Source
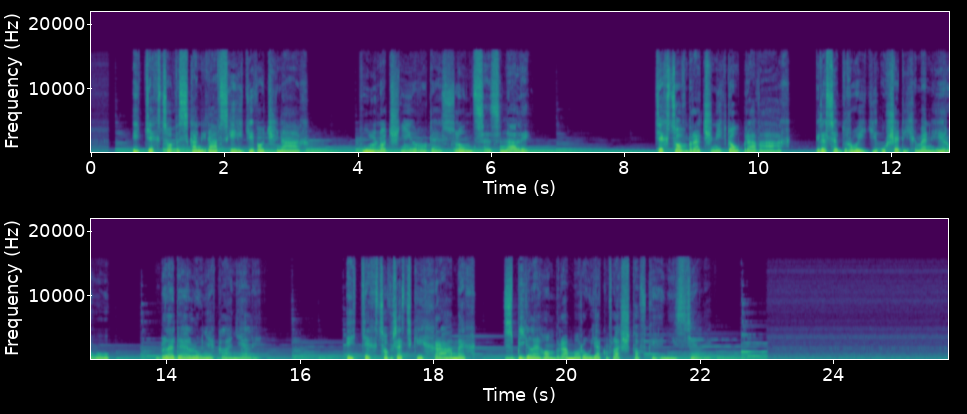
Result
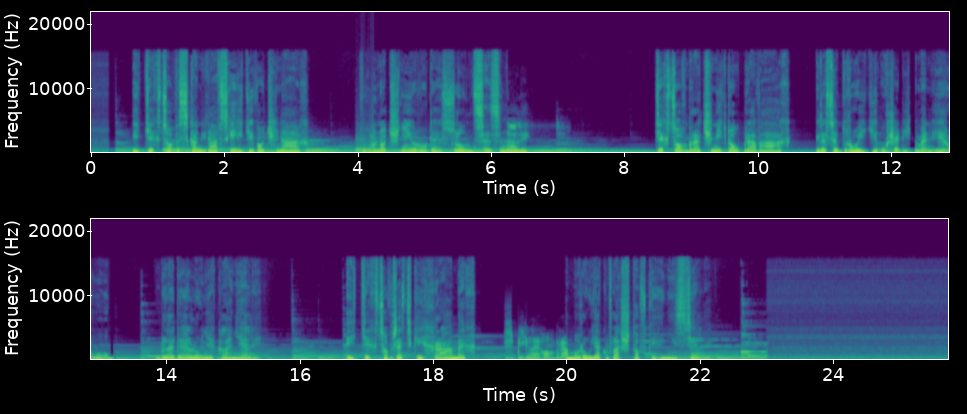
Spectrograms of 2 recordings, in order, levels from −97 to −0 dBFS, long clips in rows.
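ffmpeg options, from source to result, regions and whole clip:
-filter_complex "[0:a]asettb=1/sr,asplit=3[a][b][c];[a]atrim=end=3.724[d];[b]atrim=start=3.72:end=4.25,asetpts=PTS-STARTPTS,afade=t=in:d=0.004:c=qsin,afade=t=out:st=0.526:d=0.004:c=qsin,aecho=1:1:7.3:0.93,atrim=end_sample=23373,aeval=exprs='clip(val(0),-1,0.0178)':c=same[e];[c]atrim=start=4.246[f];[d][e]acrossfade=d=0.004:c1=hsin:c2=qsin[g];[g][f]acrossfade=d=0.004:c1=qsin:c2=hsin,asettb=1/sr,asplit=3[h][i][j];[h]atrim=end=6.254[k];[i]atrim=start=6.25:end=7.2,asetpts=PTS-STARTPTS,afade=t=in:d=0.004:c=qsin,afade=t=out:st=0.946:d=0.004:c=qsin,lowpass=f=4.2k:t=q:w=9.3,equalizer=f=220:w=5.6:g=12.5[l];[j]atrim=start=7.196[m];[k][l]acrossfade=d=0.004:c1=hsin:c2=qsin[n];[n][m]acrossfade=d=0.004:c1=qsin:c2=hsin,asettb=1/sr,asplit=3[o][p][q];[o]atrim=end=11.874[r];[p]atrim=start=11.87:end=13.21,asetpts=PTS-STARTPTS,afade=t=in:d=0.004:c=qsin,afade=t=out:st=1.336:d=0.004:c=qsin,agate=range=-51dB:threshold=-36dB:ratio=16:release=100:detection=peak,bandreject=f=50:t=h:w=6,bandreject=f=100:t=h:w=6,bandreject=f=150:t=h:w=6,bandreject=f=200:t=h:w=6,bandreject=f=250:t=h:w=6,bandreject=f=300:t=h:w=6,bandreject=f=350:t=h:w=6,bandreject=f=400:t=h:w=6,acrossover=split=1300|4600[s][t][u];[s]acompressor=threshold=-29dB:ratio=4[v];[t]acompressor=threshold=-38dB:ratio=4[w];[u]acompressor=threshold=-59dB:ratio=4[x];[v][w][x]amix=inputs=3:normalize=0[y];[q]atrim=start=13.206[z];[r][y]acrossfade=d=0.004:c1=hsin:c2=qsin[aa];[aa][z]acrossfade=d=0.004:c1=qsin:c2=hsin,asettb=1/sr,asplit=3[ab][ac][ad];[ab]atrim=end=18.724[ae];[ac]atrim=start=18.72:end=20,asetpts=PTS-STARTPTS,afade=t=in:d=0.004:c=qsin,afade=t=out:st=1.276:d=0.004:c=qsin,acompressor=threshold=-27dB:ratio=4:attack=3.2:release=140:knee=1:detection=peak,highpass=320,equalizer=f=480:t=q:w=4:g=-9,equalizer=f=1k:t=q:w=4:g=7,equalizer=f=1.5k:t=q:w=4:g=-8,equalizer=f=2.9k:t=q:w=4:g=8,lowpass=f=3.3k:w=0.5412,lowpass=f=3.3k:w=1.3066[af];[ad]atrim=start=19.996[ag];[ae][af]acrossfade=d=0.004:c1=hsin:c2=qsin[ah];[ah][ag]acrossfade=d=0.004:c1=qsin:c2=hsin,bandreject=f=930:w=7,alimiter=limit=-19.5dB:level=0:latency=1:release=294,volume=8.5dB"

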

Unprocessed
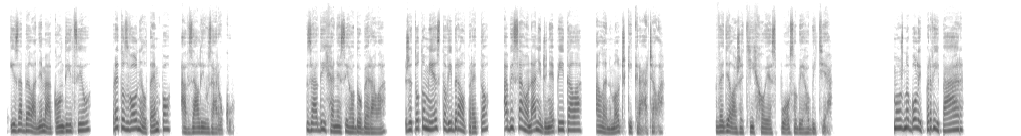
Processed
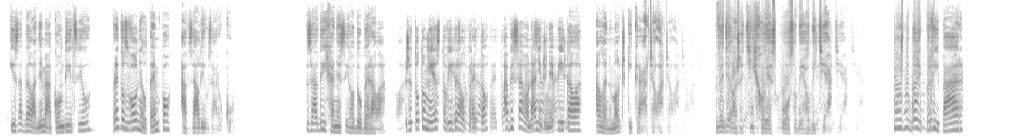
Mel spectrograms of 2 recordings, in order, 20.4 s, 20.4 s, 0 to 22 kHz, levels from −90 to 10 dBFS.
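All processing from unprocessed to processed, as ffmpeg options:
-filter_complex "[0:a]asettb=1/sr,asplit=3[a][b][c];[a]atrim=end=1.534[d];[b]atrim=start=1.53:end=2.67,asetpts=PTS-STARTPTS,afade=t=in:d=0.004:c=qsin,afade=t=out:st=1.136:d=0.004:c=qsin,acrossover=split=6700[e][f];[f]acompressor=threshold=-58dB:ratio=4:attack=1:release=60[g];[e][g]amix=inputs=2:normalize=0,equalizer=f=11k:w=1.7:g=14.5,bandreject=f=50:t=h:w=6,bandreject=f=100:t=h:w=6,bandreject=f=150:t=h:w=6,bandreject=f=200:t=h:w=6,bandreject=f=250:t=h:w=6,bandreject=f=300:t=h:w=6[h];[c]atrim=start=2.666[i];[d][h]acrossfade=d=0.004:c1=hsin:c2=qsin[j];[j][i]acrossfade=d=0.004:c1=qsin:c2=hsin,asettb=1/sr,asplit=3[k][l][m];[k]atrim=end=3.744[n];[l]atrim=start=3.74:end=4.49,asetpts=PTS-STARTPTS,afade=t=in:d=0.004:c=qsin,afade=t=out:st=0.746:d=0.004:c=qsin,highpass=f=150:p=1,agate=range=-11dB:threshold=-34dB:ratio=16:release=100:detection=peak[o];[m]atrim=start=4.486[p];[n][o]acrossfade=d=0.004:c1=hsin:c2=qsin[q];[q][p]acrossfade=d=0.004:c1=qsin:c2=hsin,asettb=1/sr,asplit=3[r][s][t];[r]atrim=end=7.524[u];[s]atrim=start=7.52:end=11.39,asetpts=PTS-STARTPTS,afade=t=in:d=0.004:c=qsin,afade=t=out:st=3.866:d=0.004:c=qsin,highpass=240,lowpass=7k,aecho=1:1:412:0.224,atrim=end_sample=170667[v];[t]atrim=start=11.386[w];[u][v]acrossfade=d=0.004:c1=hsin:c2=qsin[x];[x][w]acrossfade=d=0.004:c1=qsin:c2=hsin,asettb=1/sr,asplit=3[y][z][aa];[y]atrim=end=12.874[ab];[z]atrim=start=12.87:end=18.69,asetpts=PTS-STARTPTS,afade=t=in:d=0.004:c=qsin,afade=t=out:st=5.816:d=0.004:c=qsin,highshelf=f=2.9k:g=8.5,asoftclip=type=hard:threshold=-28.5dB,asplit=2[ac][ad];[ad]adelay=321,lowpass=f=3.8k:p=1,volume=-15dB,asplit=2[ae][af];[af]adelay=321,lowpass=f=3.8k:p=1,volume=0.28,asplit=2[ag][ah];[ah]adelay=321,lowpass=f=3.8k:p=1,volume=0.28[ai];[ac][ae][ag][ai]amix=inputs=4:normalize=0,atrim=end_sample=256662[aj];[aa]atrim=start=18.686[ak];[ab][aj]acrossfade=d=0.004:c1=hsin:c2=qsin[al];[al][ak]acrossfade=d=0.004:c1=qsin:c2=hsin,aderivative,alimiter=level_in=6.5dB:limit=-24dB:level=0:latency=1:release=254,volume=-6.5dB,volume=7.5dB"

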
